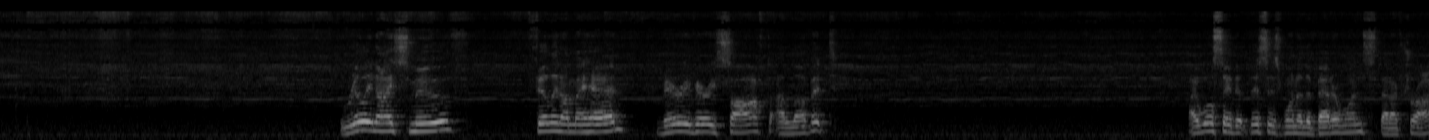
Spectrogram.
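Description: An electric shaver hums softly against a head.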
